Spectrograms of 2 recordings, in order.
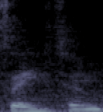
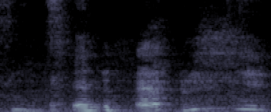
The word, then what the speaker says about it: seitan: It sounds like that it's pronounced Satan, but I don't call it that, so I say Seitan.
